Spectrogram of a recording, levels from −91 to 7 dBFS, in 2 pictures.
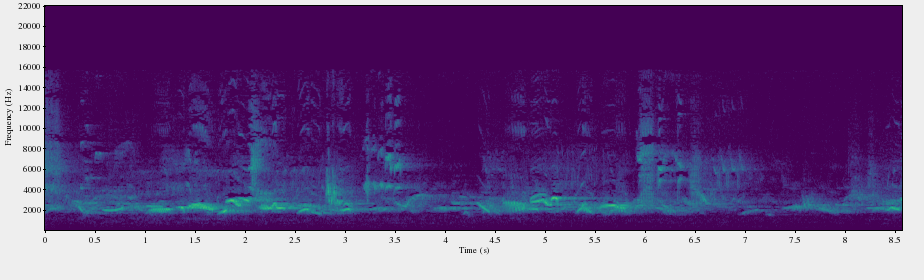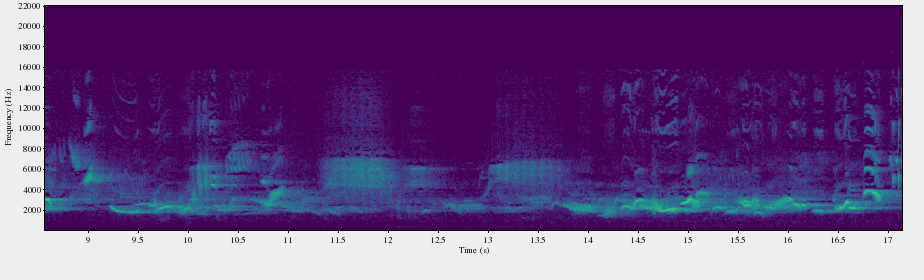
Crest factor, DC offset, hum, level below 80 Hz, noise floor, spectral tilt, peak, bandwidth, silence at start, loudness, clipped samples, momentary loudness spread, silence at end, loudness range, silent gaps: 20 dB; under 0.1%; none; under -90 dBFS; -58 dBFS; 9 dB/octave; -14 dBFS; 16 kHz; 0 s; -30 LUFS; under 0.1%; 21 LU; 0 s; 11 LU; none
